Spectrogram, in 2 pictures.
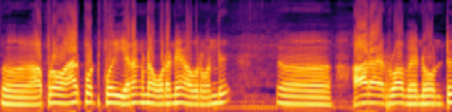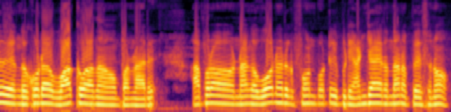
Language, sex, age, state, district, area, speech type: Tamil, male, 18-30, Tamil Nadu, Krishnagiri, rural, spontaneous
